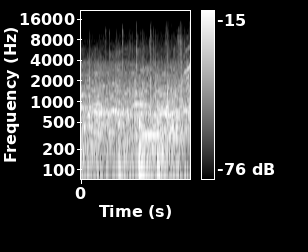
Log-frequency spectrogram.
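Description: Open-air football stadium ambience: scattered shouts and voices from players and a sparse crowd over a steady background murmur.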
